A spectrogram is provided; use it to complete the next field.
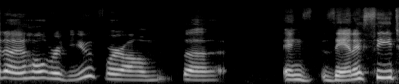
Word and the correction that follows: Xanarchy: tour, however you pronounce it for Lil Xan, Yeah, Xanarchy.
